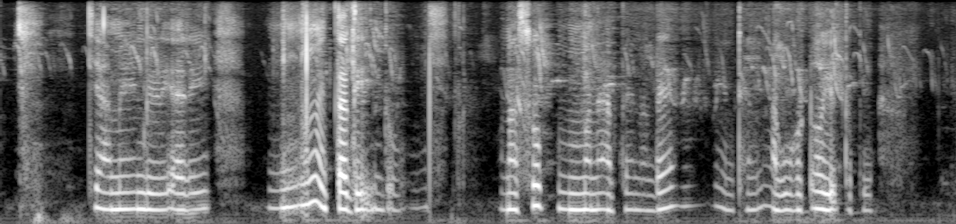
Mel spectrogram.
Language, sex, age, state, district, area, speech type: Santali, female, 18-30, West Bengal, Jhargram, rural, spontaneous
